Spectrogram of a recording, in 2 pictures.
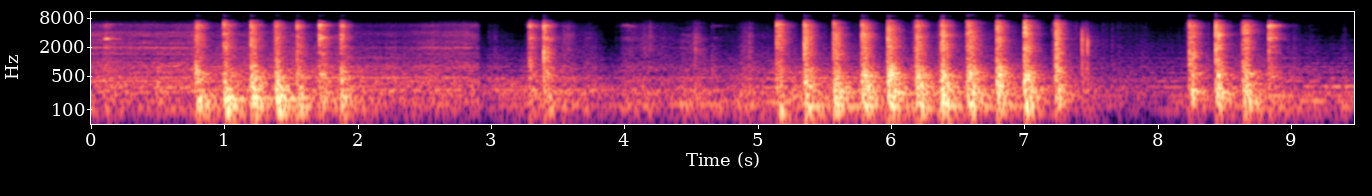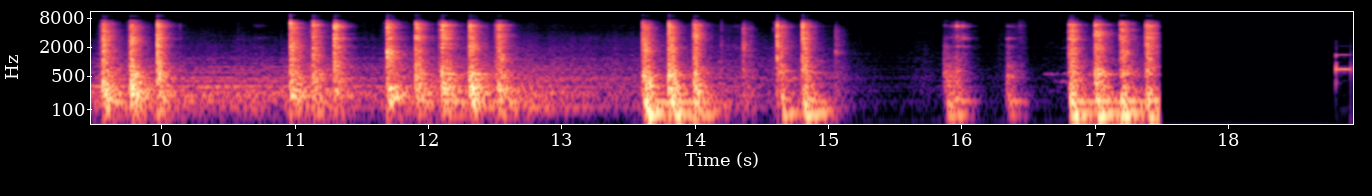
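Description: Hammer driving a chisel into a brick wall to cut a groove for electrical conduit: quick runs of sharp blows, several a second, with short pauses between runs, stopping shortly before the end.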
